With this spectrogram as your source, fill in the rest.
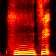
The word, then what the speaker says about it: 굳이: Again, we spell like the first one. However, we pronounce it like 굳이.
